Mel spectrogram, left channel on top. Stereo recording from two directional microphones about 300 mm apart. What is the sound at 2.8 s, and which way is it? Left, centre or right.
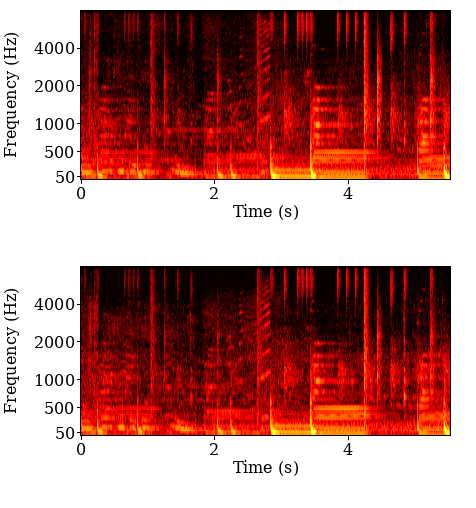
Music, centre.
